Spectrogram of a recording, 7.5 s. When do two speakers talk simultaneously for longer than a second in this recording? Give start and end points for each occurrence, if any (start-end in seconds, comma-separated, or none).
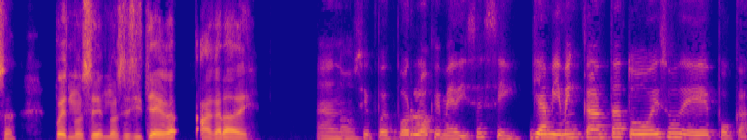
none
